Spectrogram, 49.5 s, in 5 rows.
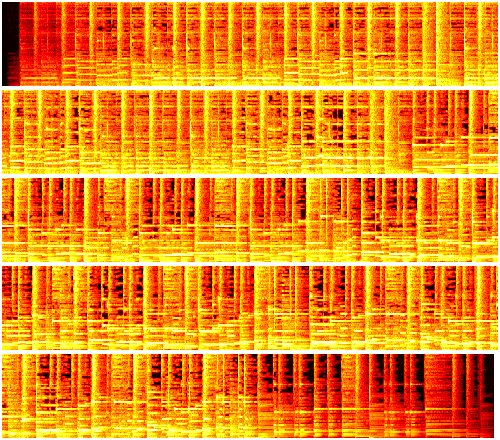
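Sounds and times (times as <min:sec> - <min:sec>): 
upbeat music: 0:00.4 - 0:49.2.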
